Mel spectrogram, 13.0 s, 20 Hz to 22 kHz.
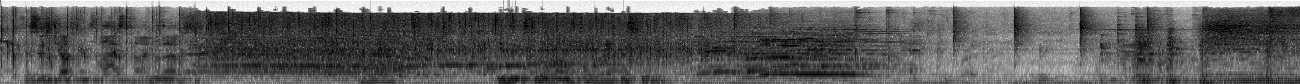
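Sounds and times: audience applause: 0:00.0 - 0:09.3
low bass notes: 0:10.6 - 0:13.0
electric guitars bending notes: 0:10.9 - 0:13.0.

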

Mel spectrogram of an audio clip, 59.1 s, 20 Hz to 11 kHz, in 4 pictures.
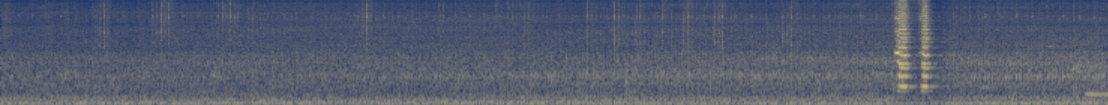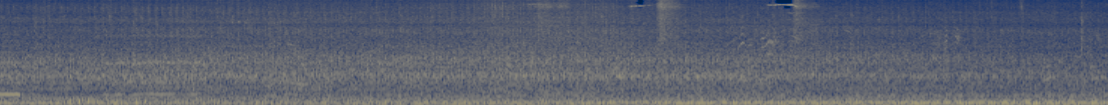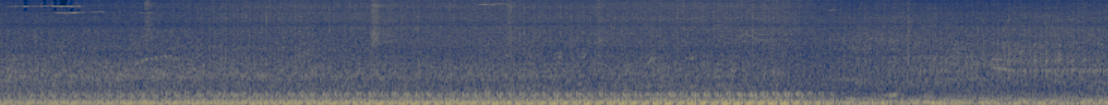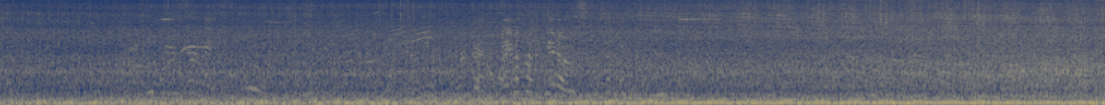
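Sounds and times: vehicle engines rumbling: 0:00.0 - 0:59.0
truck horn honking: 0:11.8 - 0:13.3, 0:14.3 - 0:18.0.

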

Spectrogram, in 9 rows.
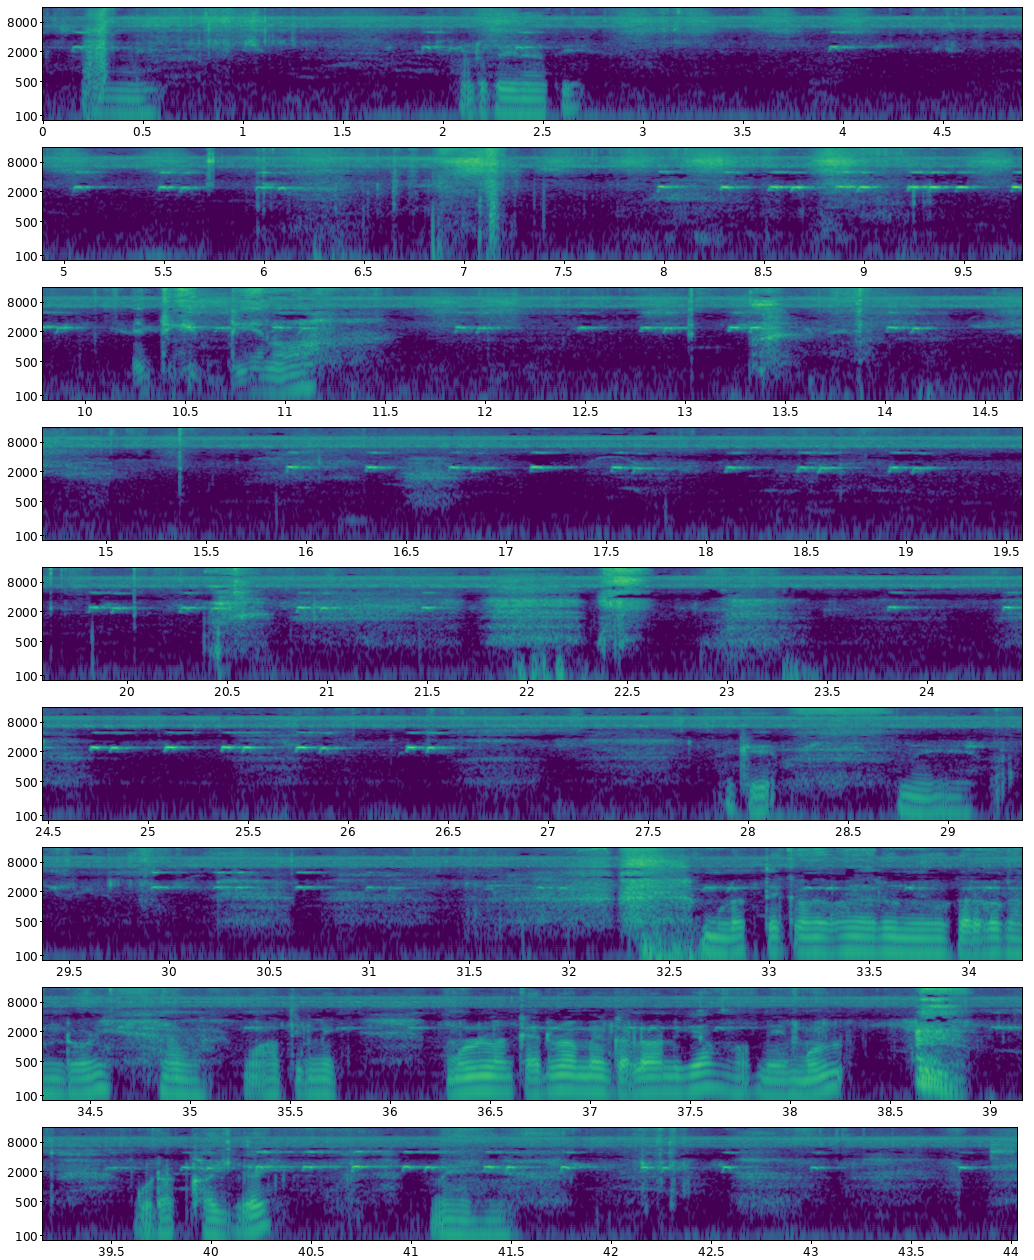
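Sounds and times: hands rustling plant stems: 0:00.0 - 0:15.6
high insect drone: 0:00.0 - 0:44.0
quick high chirps: 0:01.7 - 0:15.1, 0:38.5 - 0:44.0.

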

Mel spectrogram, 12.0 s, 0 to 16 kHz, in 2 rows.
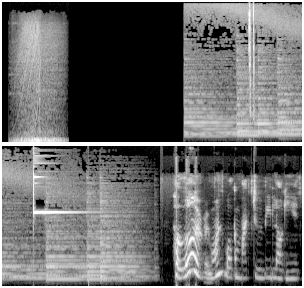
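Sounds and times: rising swish: 0:00.1 - 0:01.3.

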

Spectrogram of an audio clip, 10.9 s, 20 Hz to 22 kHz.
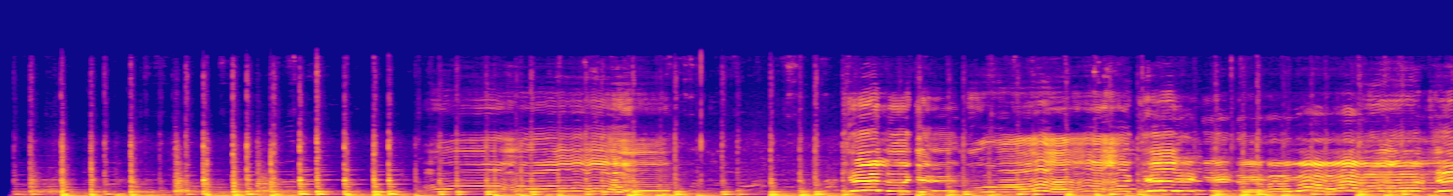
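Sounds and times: drums in a driving rhythm: 0:00.1 - 0:10.9
man singing: 0:03.1 - 0:05.5, 0:06.2 - 0:10.9.

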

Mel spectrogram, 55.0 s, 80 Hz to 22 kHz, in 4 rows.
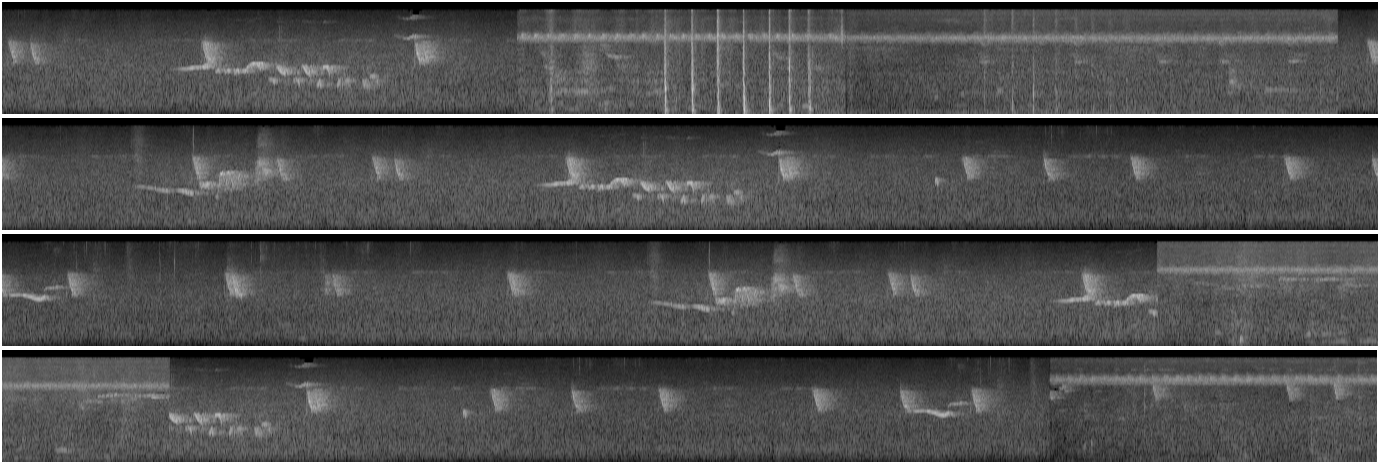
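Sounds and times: birds chirping: 0:05.2 - 0:13.4, 0:51.8 - 0:55.0
high insect drone: 0:05.2 - 0:13.4, 0:39.1 - 0:43.0, 0:51.8 - 0:55.0.

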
